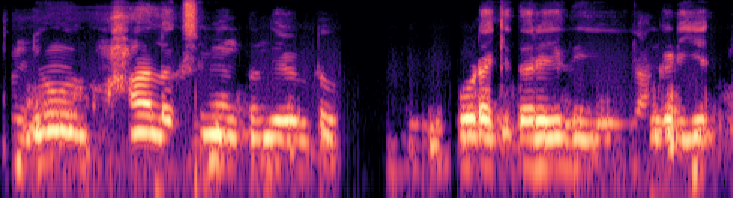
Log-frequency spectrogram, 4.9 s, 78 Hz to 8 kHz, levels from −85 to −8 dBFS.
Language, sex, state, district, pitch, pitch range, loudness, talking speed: Kannada, male, Karnataka, Koppal, 160 Hz, 155-170 Hz, -16 LUFS, 100 wpm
